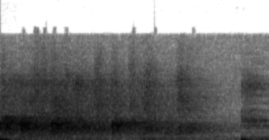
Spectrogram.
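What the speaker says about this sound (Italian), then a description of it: "qui ci vuole un applauso" An audience at an Italian gathering applauds in a steady, dense wash of clapping that holds evenly for about three seconds, with a small burst near the end.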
